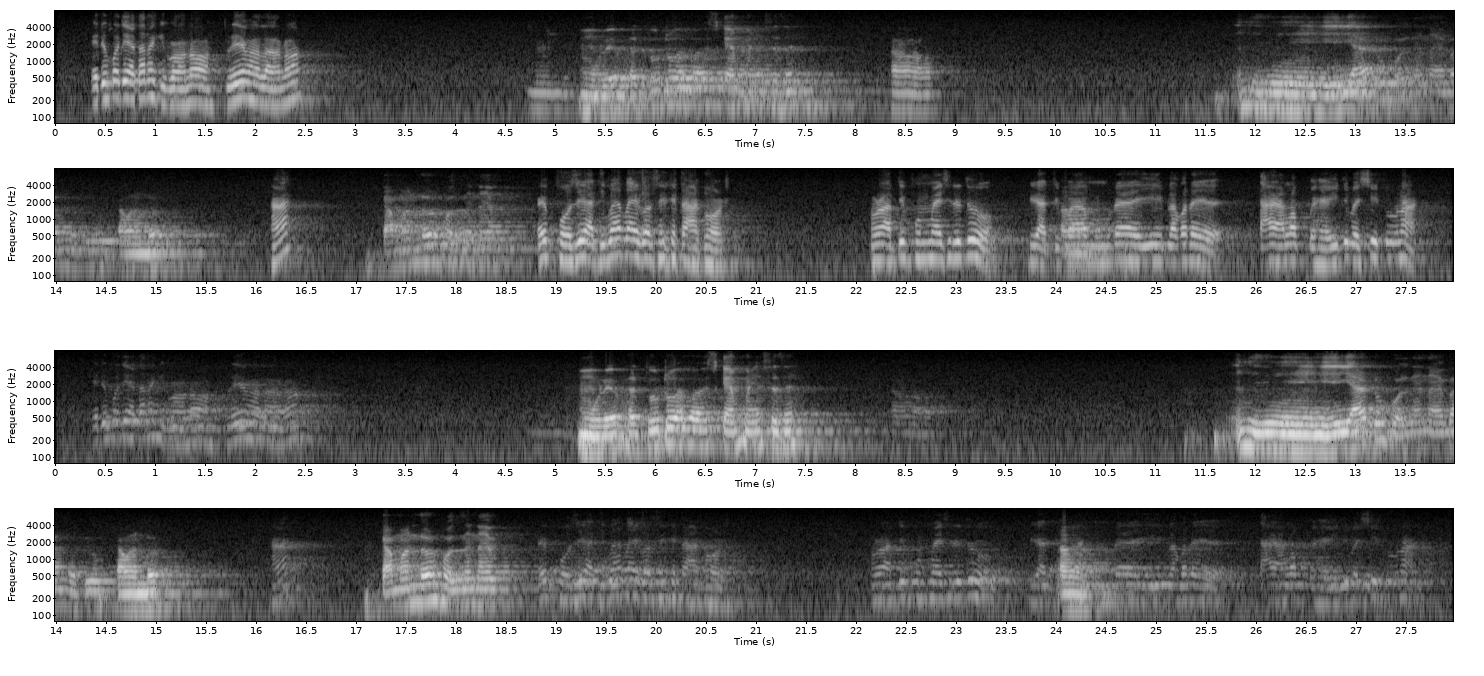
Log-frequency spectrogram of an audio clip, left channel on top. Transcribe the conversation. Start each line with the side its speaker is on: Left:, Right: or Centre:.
Left: এইটো থাকি এটা থাকিব ন? তোৰেই ভাল আৰু ন? উম
Right: মোৰে ভাল। তোৰতো আকৌ স্কেম হৈ আছে যে।
Left: অ'।
Right: <unintelligible> ইয়াৰতো হ'ল নে নাইবা সেইটো কামাণ্ড
Left: হা!
Right: কামাণ্ডৰ হ'ল ন
Left: এই ফজি ৰাতিপুৱাই পাই গৈছে। আগৰ অ ৰাতি ফোন মাৰিছিলি সি ৰাতিপুৱা
Right: আহ
Left: মুৰে এই বিলাকতে তাই অলপ হেৰিটো বেছিটো না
